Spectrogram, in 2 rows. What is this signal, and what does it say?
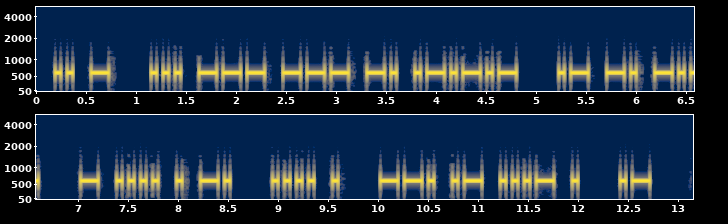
Morse code, heard as a keyed tone, about 20 wpm, 600 Hz. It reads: IT SOON. AND THEN HE GAVE A
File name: cw-books / winnie-the-pooh / winnie-20wpm-page-0093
